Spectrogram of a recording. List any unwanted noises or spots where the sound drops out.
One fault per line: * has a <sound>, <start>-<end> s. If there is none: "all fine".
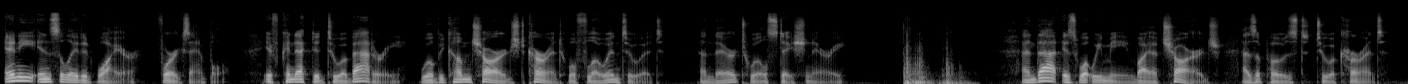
* has a thud, 9.0-9.8 s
